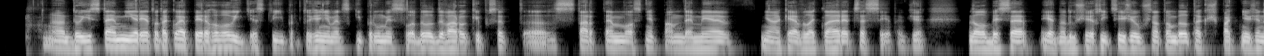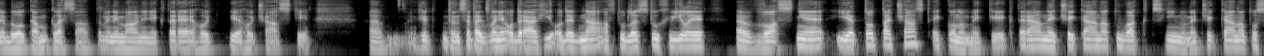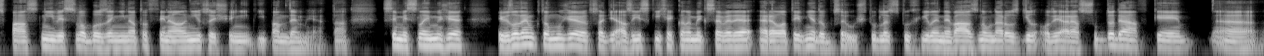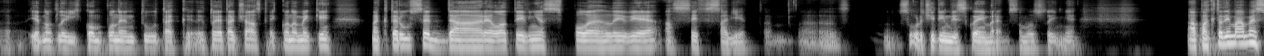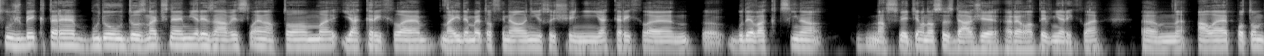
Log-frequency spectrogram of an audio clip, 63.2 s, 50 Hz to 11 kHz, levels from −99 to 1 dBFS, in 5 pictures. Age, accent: 40-59, native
